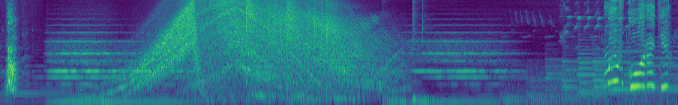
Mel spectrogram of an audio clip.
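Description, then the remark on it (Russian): A loud whooshing sweep rises and fades, like something passing by. Near the end, a small shaggy dog on a street in the early morning gives a quick burst of three or four high, yappy barks. “Ой, смотри, Вера, там маленькая собачка.”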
